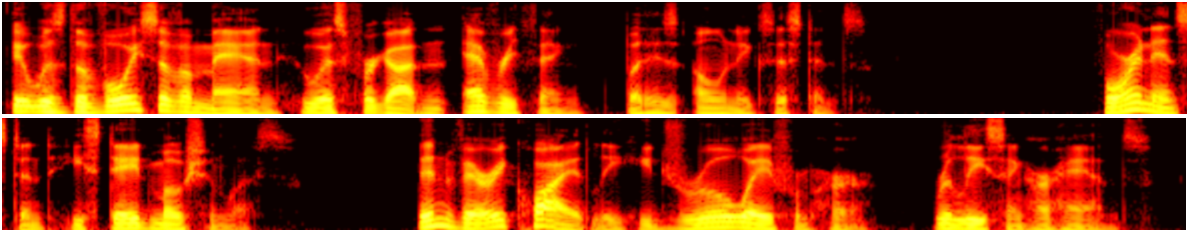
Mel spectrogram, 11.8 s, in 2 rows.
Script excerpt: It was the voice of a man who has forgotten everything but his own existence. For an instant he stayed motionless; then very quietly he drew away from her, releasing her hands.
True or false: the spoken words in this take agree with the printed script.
true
